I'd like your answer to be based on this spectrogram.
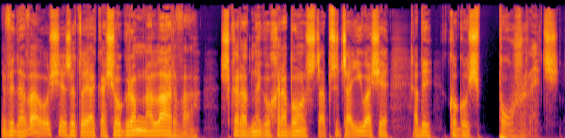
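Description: A man giving a steady, measured scripted audiobook narration. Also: fairly low pitch, no room sound, clean studio sound.

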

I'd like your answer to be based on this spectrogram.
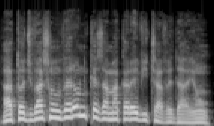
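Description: A man voicing a proud, sharp-tongued young village woman who mocks and scolds in a raised voice. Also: on the high side, very animated, moderate pace, voice pushed up. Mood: mocking. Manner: mocking, scolding.

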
